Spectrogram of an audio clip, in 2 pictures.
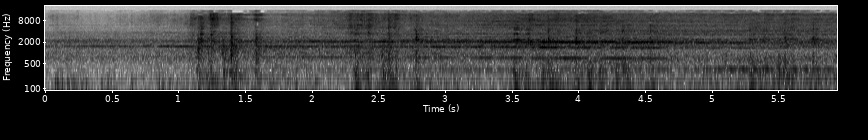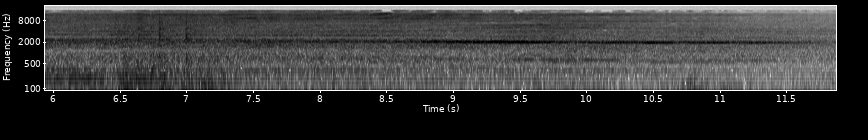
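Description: Stadler FLIRT diesel-electric train passing close by: sharp wheel clacks about one and two and a half seconds in, a low rumble as the cars go past, and a steady high whine that sinks slightly in pitch as it moves away.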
